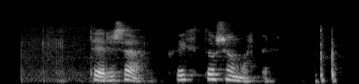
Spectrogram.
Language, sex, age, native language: Icelandic, female, 30-39, Icelandic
